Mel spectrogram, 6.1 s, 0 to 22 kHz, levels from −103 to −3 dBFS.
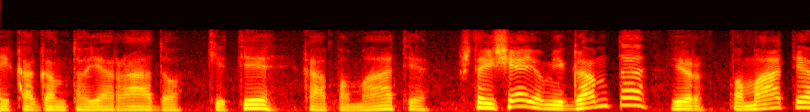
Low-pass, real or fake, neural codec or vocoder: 7.2 kHz; real; none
